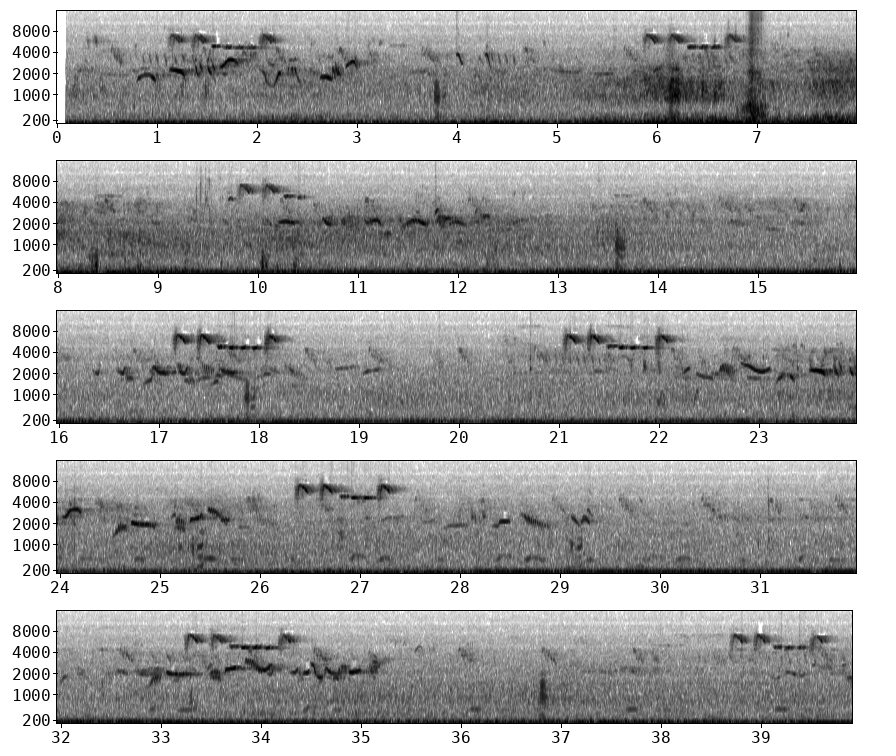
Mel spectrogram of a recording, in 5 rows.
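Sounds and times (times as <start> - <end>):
small birds singing: 0.1 - 12.8, 13.4 - 39.9
steady low rumble: 0.1 - 16.8.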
